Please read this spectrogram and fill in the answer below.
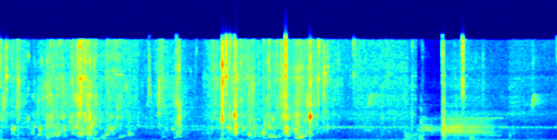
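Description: A hooked small bass splashing at the surface beside the boat: a run of irregular splashes and sharp clicks.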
